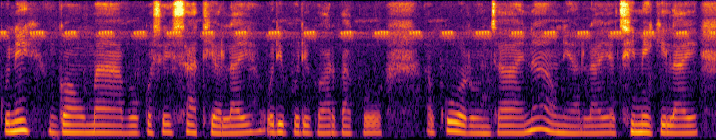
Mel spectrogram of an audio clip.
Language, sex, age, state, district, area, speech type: Nepali, female, 30-45, West Bengal, Kalimpong, rural, spontaneous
